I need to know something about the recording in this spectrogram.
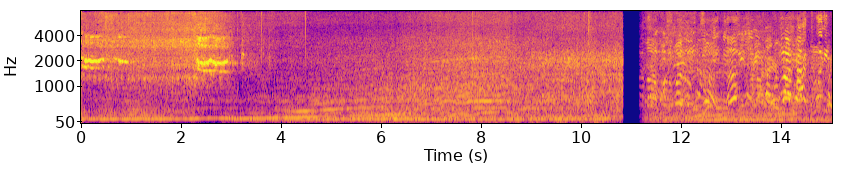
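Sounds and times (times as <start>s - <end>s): car engine accelerating: 0.0s - 10.9s.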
